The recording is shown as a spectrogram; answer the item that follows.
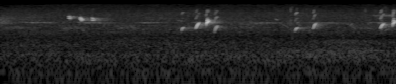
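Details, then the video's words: European goldfinch singing in the wild, betbeta style: sparse, crisp high chirps in pairs and short runs, separated by brief pauses, over faint hiss. "تغريد , طائر الحسون بتبته , الخلوي طائر الحسون في الطبيعة"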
